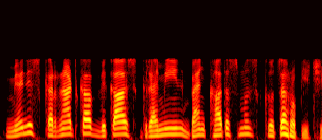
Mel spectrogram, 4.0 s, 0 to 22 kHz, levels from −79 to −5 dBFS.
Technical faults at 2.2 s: none

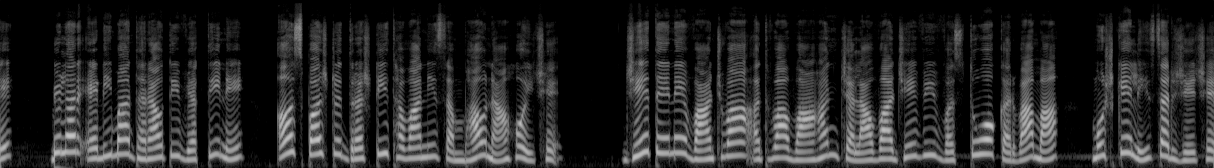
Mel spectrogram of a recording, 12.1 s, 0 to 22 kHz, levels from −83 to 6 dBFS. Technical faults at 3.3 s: none

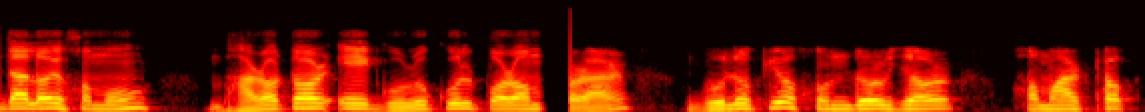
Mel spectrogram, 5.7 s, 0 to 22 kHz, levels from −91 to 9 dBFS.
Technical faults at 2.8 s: handover gap; fallback to narrowband

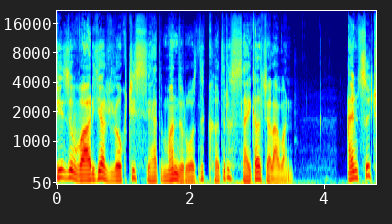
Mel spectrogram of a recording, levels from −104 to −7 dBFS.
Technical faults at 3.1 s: none

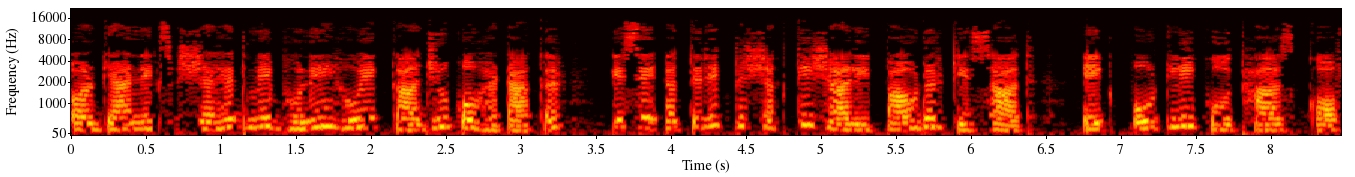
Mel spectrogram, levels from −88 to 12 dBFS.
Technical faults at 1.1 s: low-bitrate audio saved at a high bitrate

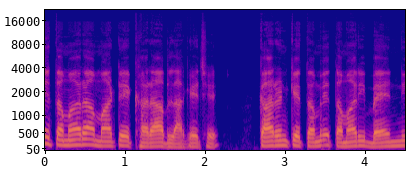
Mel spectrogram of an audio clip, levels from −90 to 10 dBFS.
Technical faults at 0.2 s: none

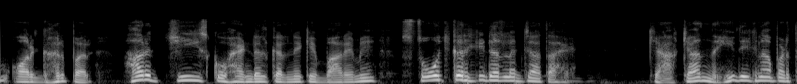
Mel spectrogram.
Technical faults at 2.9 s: none

